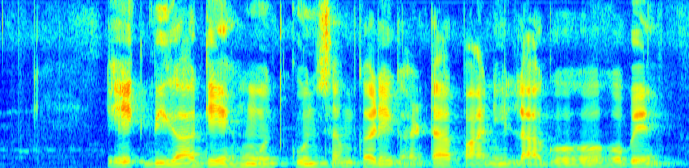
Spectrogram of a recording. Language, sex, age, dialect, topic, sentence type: Magahi, male, 18-24, Northeastern/Surjapuri, agriculture, question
